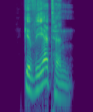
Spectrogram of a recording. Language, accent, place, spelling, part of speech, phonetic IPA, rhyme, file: German, Germany, Berlin, gewährten, adjective / verb, [ɡəˈvɛːɐ̯tn̩], -ɛːɐ̯tn̩, De-gewährten.ogg
- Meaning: inflection of gewähren: 1. first/third-person plural preterite 2. first/third-person plural subjunctive II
